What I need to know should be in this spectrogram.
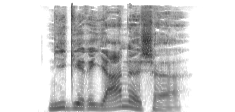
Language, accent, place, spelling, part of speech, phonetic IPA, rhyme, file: German, Germany, Berlin, nigerianischer, adjective, [niɡeˈʁi̯aːnɪʃɐ], -aːnɪʃɐ, De-nigerianischer.ogg
- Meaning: inflection of nigerianisch: 1. strong/mixed nominative masculine singular 2. strong genitive/dative feminine singular 3. strong genitive plural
